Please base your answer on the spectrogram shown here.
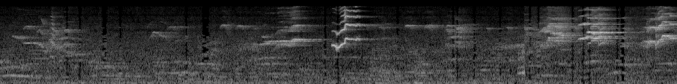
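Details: Pet rainbow lorikeets at play make a busy run of squeaky, sliding chirps and shrill notes, ending in louder rasping screeches.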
